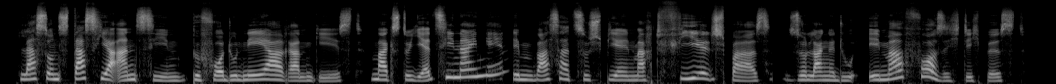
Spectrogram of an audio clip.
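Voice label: german female narration; voice demos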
